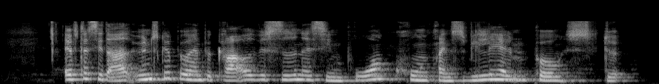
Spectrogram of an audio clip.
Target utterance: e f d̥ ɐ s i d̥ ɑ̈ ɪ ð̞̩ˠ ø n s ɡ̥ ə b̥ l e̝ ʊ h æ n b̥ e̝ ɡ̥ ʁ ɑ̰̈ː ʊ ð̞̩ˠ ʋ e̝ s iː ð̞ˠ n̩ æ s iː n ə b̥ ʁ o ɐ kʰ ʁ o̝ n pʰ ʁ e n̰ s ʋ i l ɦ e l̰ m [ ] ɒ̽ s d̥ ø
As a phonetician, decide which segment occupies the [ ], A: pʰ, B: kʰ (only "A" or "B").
A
